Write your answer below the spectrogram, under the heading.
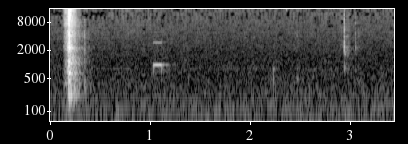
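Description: A color tester, which also works as a light sensor, gives a few short electronic beeps at uneven intervals, signalling that light is detected, with a brief clicky burst at the start and quiet background between the tones.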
